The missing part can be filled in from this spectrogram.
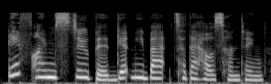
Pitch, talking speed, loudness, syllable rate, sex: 275 Hz, 220 wpm, -16 LUFS, 6.0 syllables/s, female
